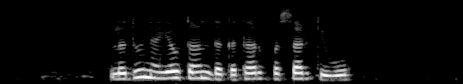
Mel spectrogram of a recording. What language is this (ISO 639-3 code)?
pus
